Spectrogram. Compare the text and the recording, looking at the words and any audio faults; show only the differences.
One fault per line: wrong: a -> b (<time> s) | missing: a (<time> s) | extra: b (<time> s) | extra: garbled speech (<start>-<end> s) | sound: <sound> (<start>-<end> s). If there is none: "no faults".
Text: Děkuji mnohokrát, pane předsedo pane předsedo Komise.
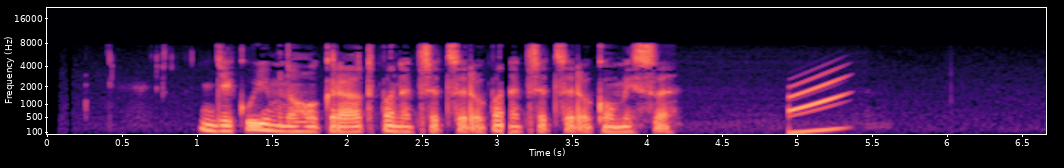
sound: dropout (3.0-3.1 s)
sound: chirp (4.9-5.4 s)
